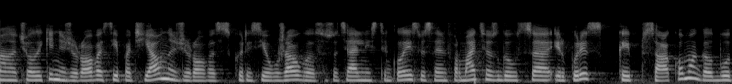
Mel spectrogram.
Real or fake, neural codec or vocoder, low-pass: real; none; 7.2 kHz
